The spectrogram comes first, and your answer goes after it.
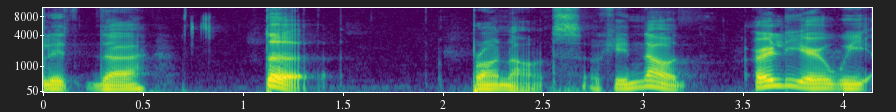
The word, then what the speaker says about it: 的: and letter E, but it is pronounced as letter T without air, and the E there is actually the so it should be read as 的.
